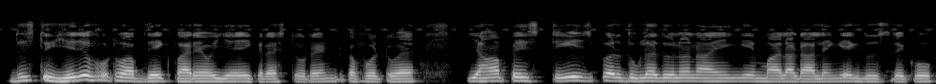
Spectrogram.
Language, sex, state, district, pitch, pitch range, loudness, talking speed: Hindi, male, Uttar Pradesh, Jalaun, 145 Hz, 135-155 Hz, -22 LUFS, 175 wpm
